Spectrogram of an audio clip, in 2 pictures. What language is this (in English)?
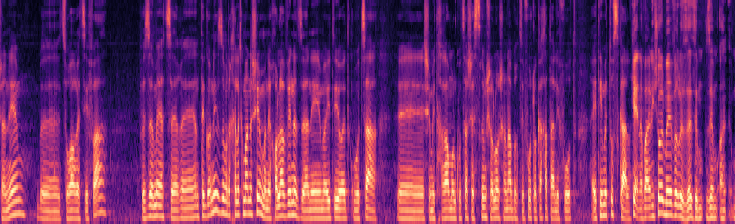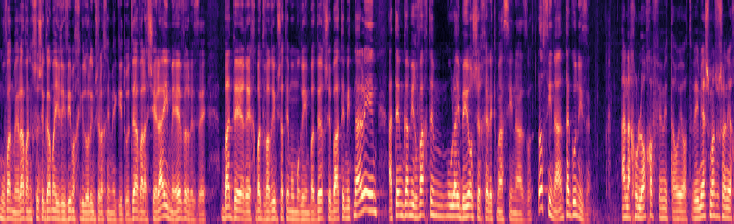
Hebrew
